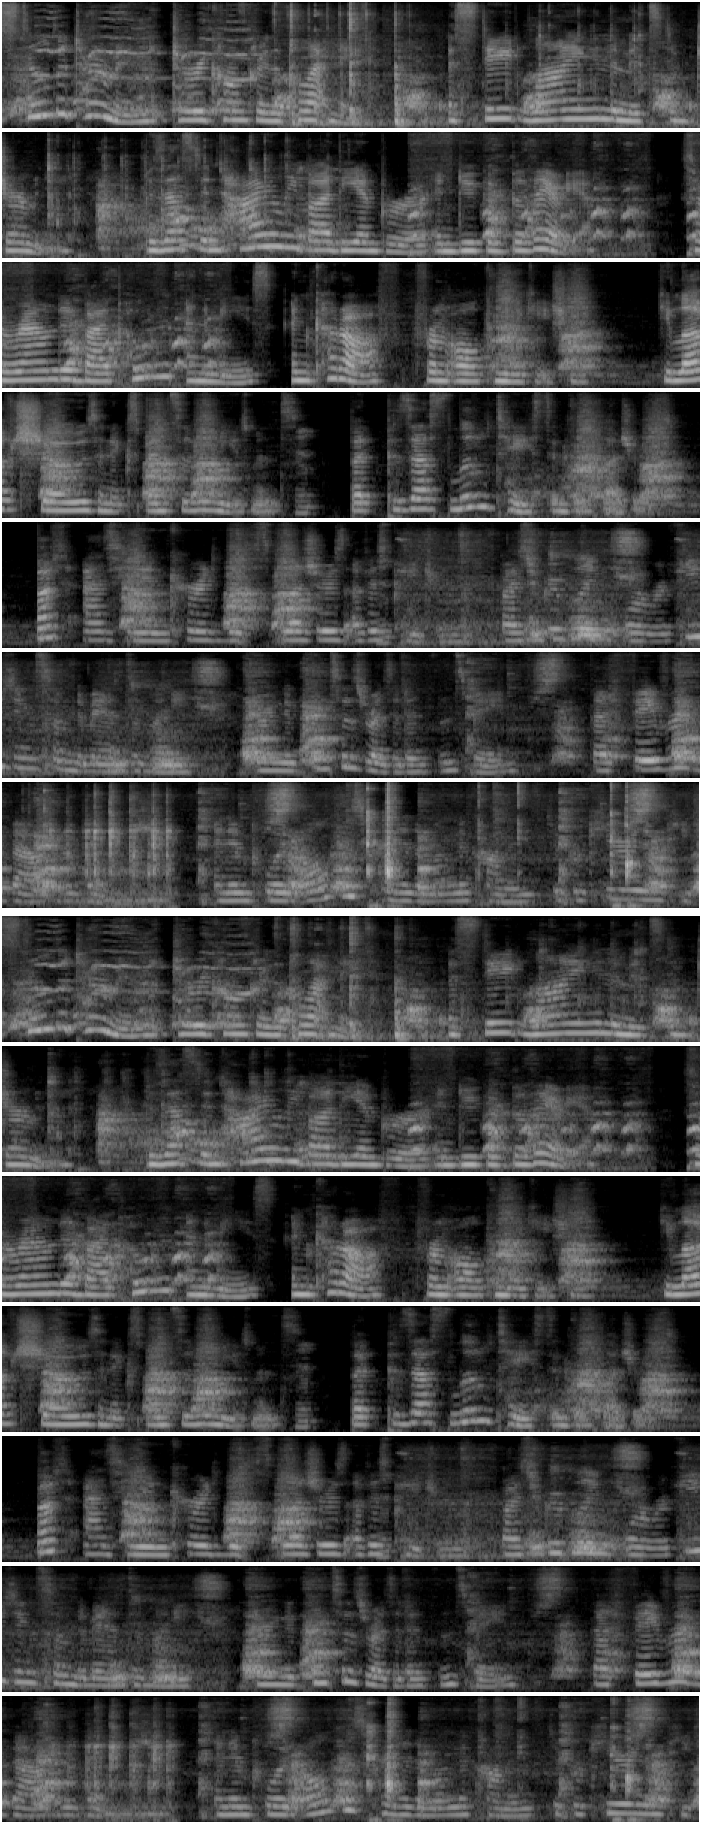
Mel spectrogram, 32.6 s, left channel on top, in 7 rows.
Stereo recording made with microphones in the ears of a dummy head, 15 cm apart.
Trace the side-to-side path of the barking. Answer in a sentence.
In this clip you hear the barking stay put.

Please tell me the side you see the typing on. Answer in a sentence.
You can hear the typing on the left.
